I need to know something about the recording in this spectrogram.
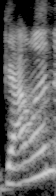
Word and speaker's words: Gallen: Okay, I am so excited because today we have a guy named Jake Gallen, and he told me you say it like a gallon of milk, but it's spelled Gallen.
